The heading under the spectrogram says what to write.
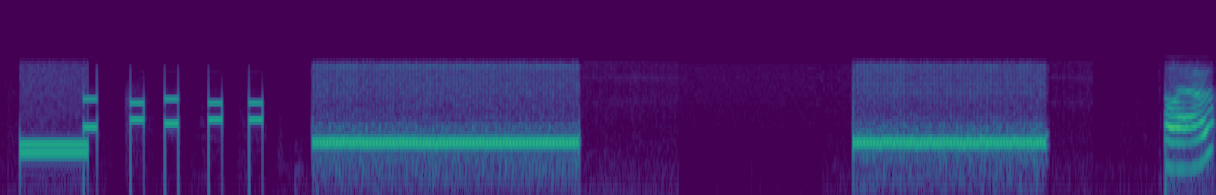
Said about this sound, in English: All right, I'm going to dial her number right now.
